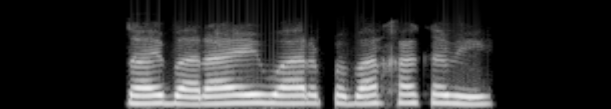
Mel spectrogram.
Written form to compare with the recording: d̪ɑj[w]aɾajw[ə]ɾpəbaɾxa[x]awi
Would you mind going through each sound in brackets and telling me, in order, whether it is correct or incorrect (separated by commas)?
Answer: incorrect, incorrect, incorrect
